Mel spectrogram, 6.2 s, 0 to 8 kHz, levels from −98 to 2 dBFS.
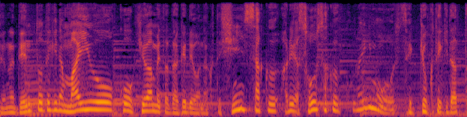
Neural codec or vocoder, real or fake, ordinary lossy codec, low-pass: vocoder, 44.1 kHz, 128 mel bands every 256 samples, BigVGAN v2; fake; none; 7.2 kHz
